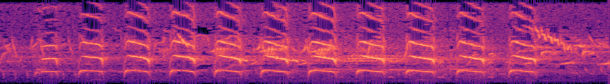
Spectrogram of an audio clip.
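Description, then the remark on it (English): A Eurasian wryneck gives its call, a rapid run of about a dozen nasal, ringing notes repeated evenly and loudly, with no other voices. “Today, the Eurasian wryneck seems harmless enough, although its scientific name, Jinx torquilla, honors its neck-twisting, bewitching reputation.”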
